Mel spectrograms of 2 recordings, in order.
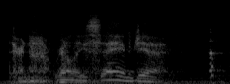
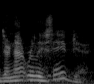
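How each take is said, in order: First: Very soft, slow confiding; retold low, hushed confession; hushed admission. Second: Soft echo at normal pace; quicker, quiet repeat of what was heard; questioning echo. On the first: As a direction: confess it almost under your breath. Young man confesses privately to pastor. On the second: Retold or imitated. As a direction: repeat the confession back, puzzled. Pastor repeats the confession back.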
